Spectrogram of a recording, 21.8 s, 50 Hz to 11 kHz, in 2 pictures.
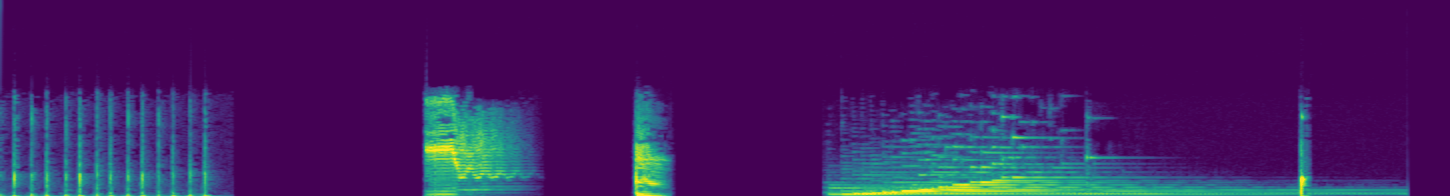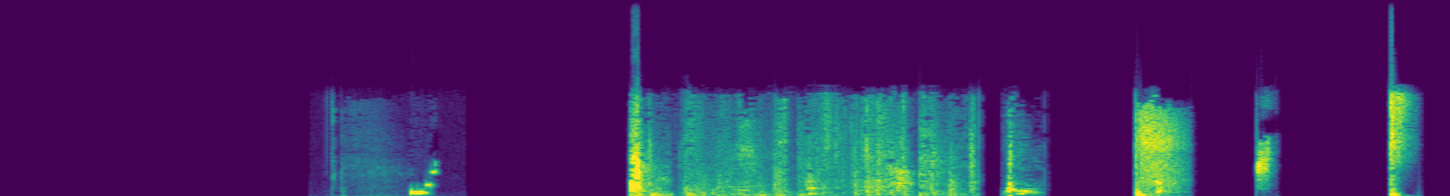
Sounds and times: Whack, thwack: 19.4 - 19.8, 21.3 - 21.6.

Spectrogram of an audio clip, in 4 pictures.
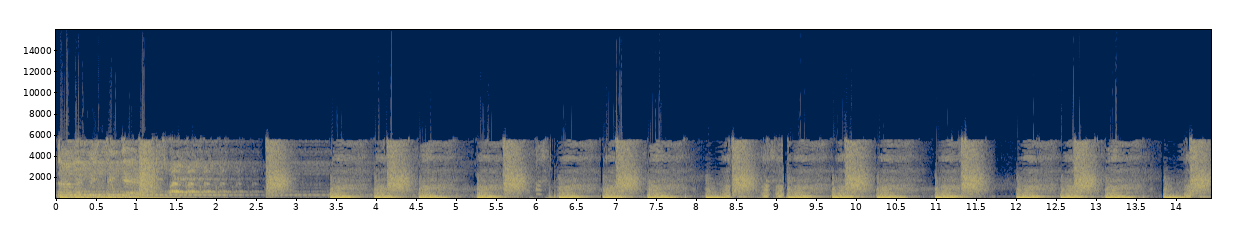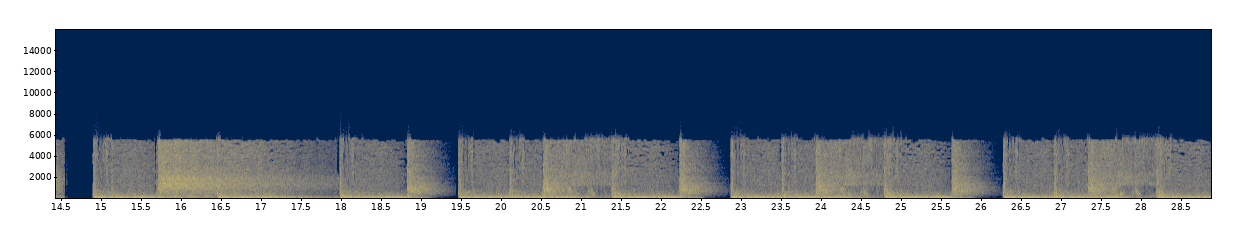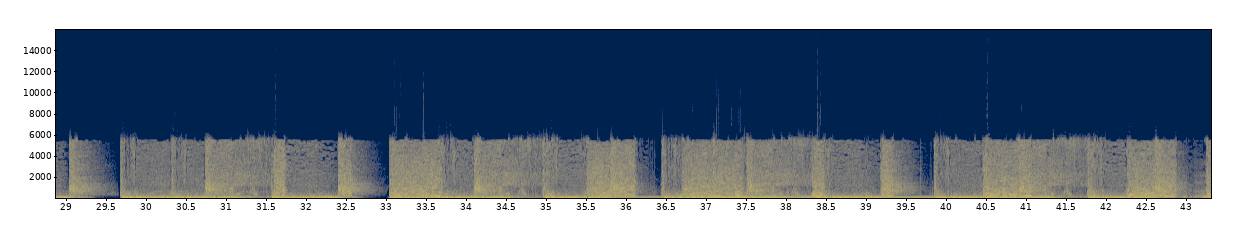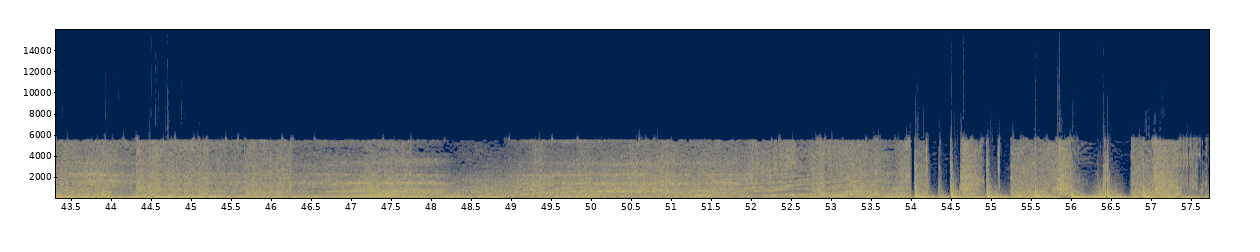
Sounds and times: Dubstep: 0.0 - 22.2, 26.3 - 57.7.

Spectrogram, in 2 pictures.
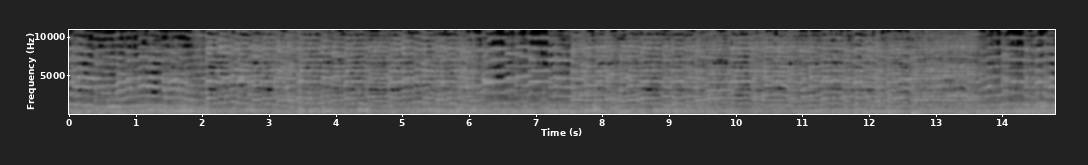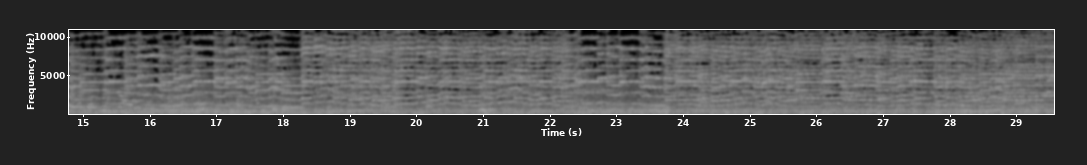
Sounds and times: Music: 0.0 - 29.5
Speech: 0.0 - 29.5.

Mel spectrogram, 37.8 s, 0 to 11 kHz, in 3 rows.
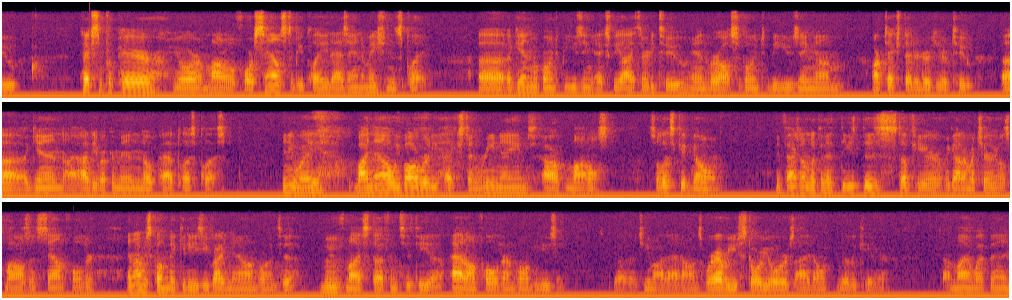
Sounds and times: Speech: 0.0 - 15.5, 16.1 - 36.3, 37.0 - 37.7.

